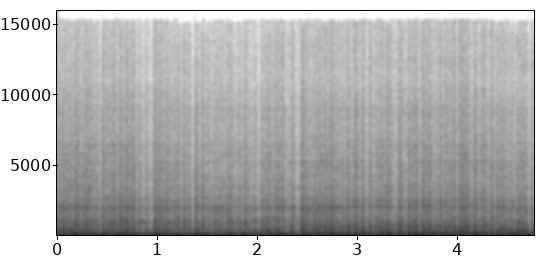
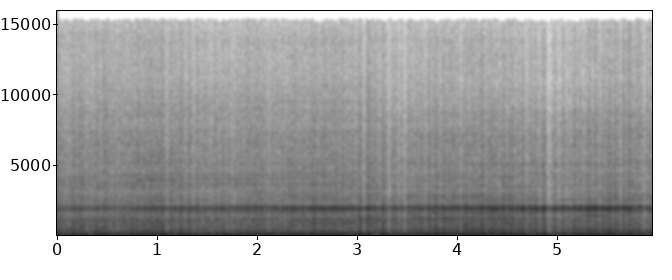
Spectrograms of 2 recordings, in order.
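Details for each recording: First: 2022 Can-Am X3 DS Turbo 120 after installing a P Drive primary clutch, held at 5100–5300 rpm: steady even drone, clean tone, previous 5100 rpm clutch rattle gone and much quieter; normal primary clutch at high rpm. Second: 2022 Can-Am X3 DS Turbo 120 with the stock primary clutch: a high, steady engine drone near 5100 rpm with a light metallic chatter riding on it. The rattle is gone after a PDrive primary install.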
